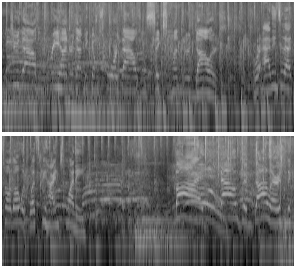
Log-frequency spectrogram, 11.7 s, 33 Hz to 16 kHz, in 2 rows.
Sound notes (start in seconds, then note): 3.5 applause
